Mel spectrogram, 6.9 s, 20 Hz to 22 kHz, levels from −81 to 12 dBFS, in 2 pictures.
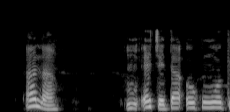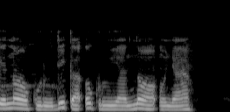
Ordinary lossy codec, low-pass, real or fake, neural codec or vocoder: none; 7.2 kHz; real; none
